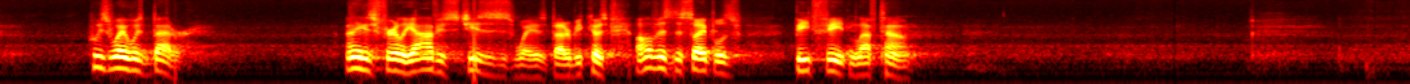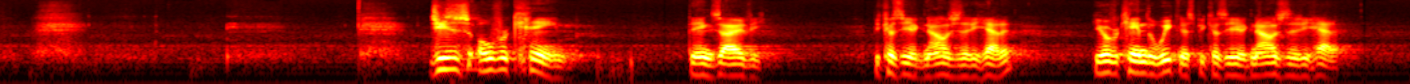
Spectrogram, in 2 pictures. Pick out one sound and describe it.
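A middle-aged man speaks calmly, with pauses, through a microphone.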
